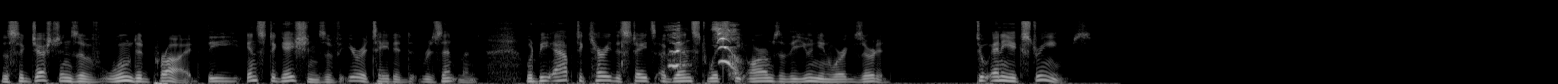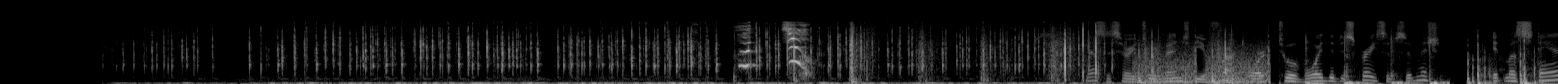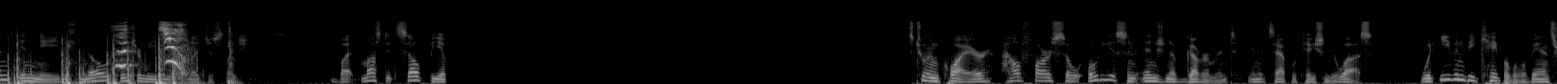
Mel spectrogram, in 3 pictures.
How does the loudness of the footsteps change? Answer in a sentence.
The loudness of the footsteps goes up, then down.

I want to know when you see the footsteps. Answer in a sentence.
You can hear the footsteps from 23.4 to 33.2 s.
